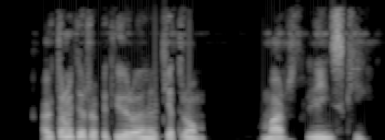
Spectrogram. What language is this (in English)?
Spanish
